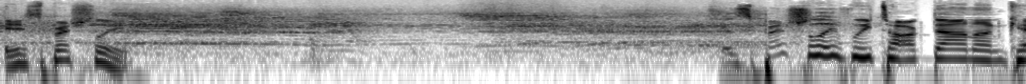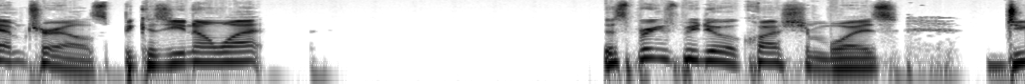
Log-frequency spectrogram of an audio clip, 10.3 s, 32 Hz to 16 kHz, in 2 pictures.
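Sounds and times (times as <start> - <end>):
speech: 0.0 - 1.0, 3.6 - 6.5, 8.2 - 10.2
person imitating a sheep bleating: 0.0 - 4.4
hiss: 0.0 - 10.2.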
